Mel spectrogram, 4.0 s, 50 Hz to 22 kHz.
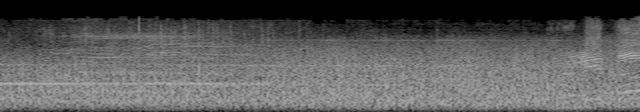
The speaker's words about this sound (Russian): Ми-26 и 4 вертолетов Ми-8.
